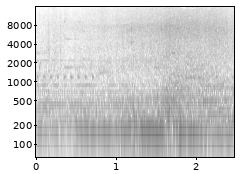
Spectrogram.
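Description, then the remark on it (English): A small motorboat travelling up a river to village churches: its engine drones steadily, its hum rising slightly as water rushes and splashes around the hull, with no voices. “Patrice took us up the river in his small boat to those churches.”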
